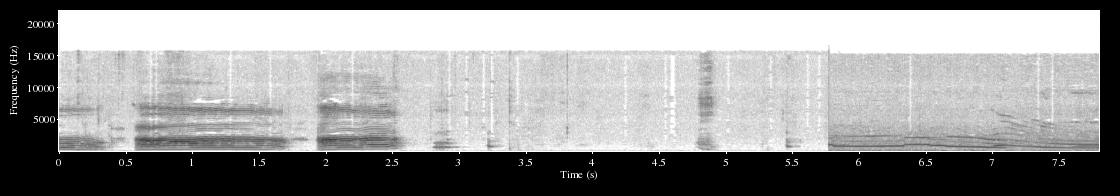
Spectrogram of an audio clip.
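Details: Wolf pup making two short, rich, wavering howls in quick succession, then a few faint clicks. After a pause, a noisier passage follows with more overlapping, higher howl-like wails.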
